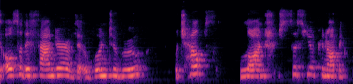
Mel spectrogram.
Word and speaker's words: Ubuntu: So you pronounce pretty well, actually. So back home, we say Ubuntu. So repeat after me, Ubuntu. Ubuntu. Now we're talking.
